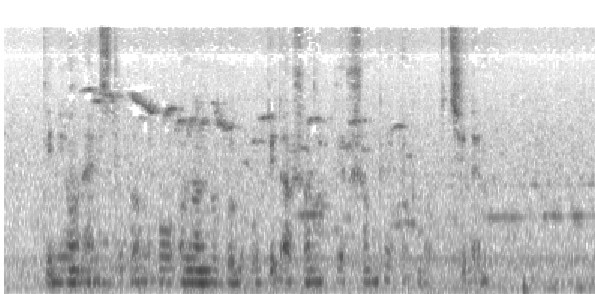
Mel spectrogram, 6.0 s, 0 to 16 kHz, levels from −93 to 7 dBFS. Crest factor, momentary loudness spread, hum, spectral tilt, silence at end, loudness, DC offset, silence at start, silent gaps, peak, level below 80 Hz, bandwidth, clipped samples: 22 dB; 16 LU; none; -4 dB/octave; 0 s; -31 LUFS; under 0.1%; 0.05 s; none; -12 dBFS; -54 dBFS; 11.5 kHz; under 0.1%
